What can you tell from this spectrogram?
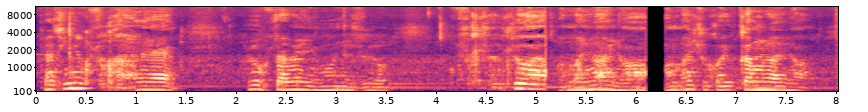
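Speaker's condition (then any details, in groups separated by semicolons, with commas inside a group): Tongue cancer, partial glossectomy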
